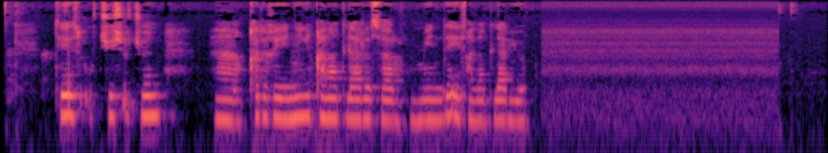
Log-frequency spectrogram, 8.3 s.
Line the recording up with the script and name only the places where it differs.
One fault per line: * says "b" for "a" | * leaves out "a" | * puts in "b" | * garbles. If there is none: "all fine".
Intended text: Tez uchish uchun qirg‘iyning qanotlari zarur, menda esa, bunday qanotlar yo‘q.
* leaves out "esa bunday"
